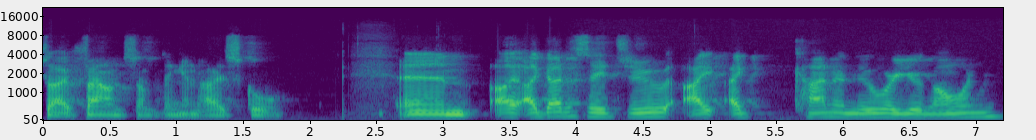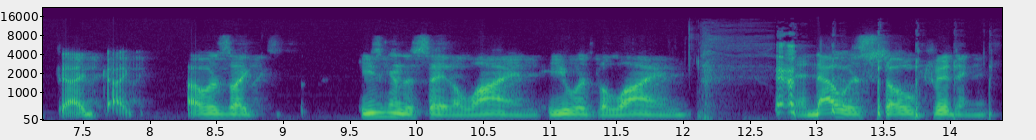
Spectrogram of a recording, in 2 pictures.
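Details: Adult man who stutters, likely the podcast guest, speaking in an interview with audible word repetitions; stuttering.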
